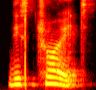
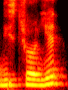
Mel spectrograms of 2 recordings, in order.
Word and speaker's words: destroyed: Destroyed. ID-nya itu langsung di belakang, nggak destroyed, tapi destroyed.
